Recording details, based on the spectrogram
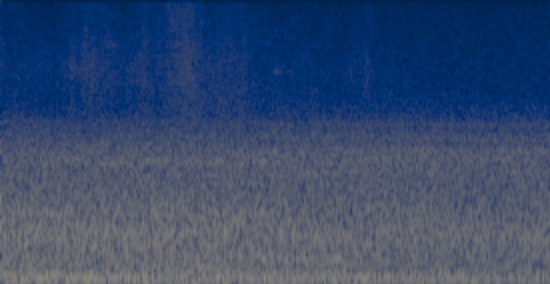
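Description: Steady loud engine rumble, like a passing vehicle or aircraft, fills the whole recording with no animal calls.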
